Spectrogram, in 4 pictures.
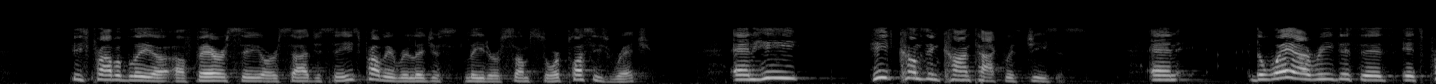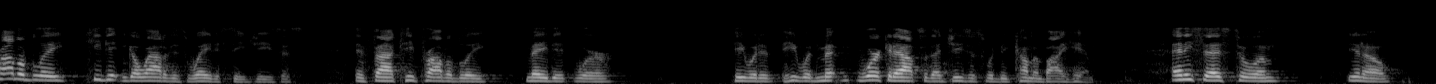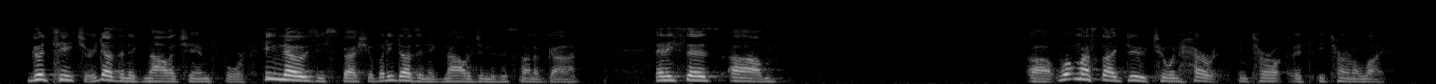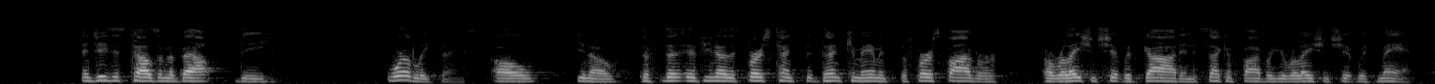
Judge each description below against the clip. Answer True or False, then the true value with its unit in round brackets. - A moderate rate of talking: True (155 wpm)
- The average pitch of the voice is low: False (155 Hz)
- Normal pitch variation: True (4.8 semitones)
